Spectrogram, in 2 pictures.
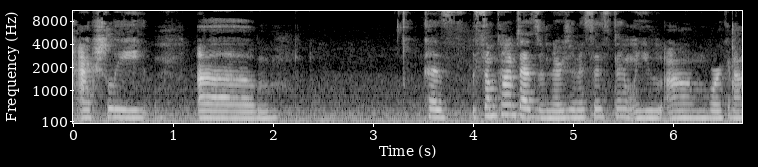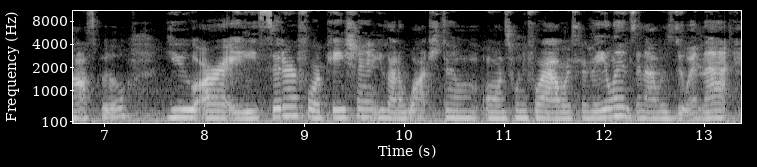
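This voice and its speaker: A woman's voice: medium pitch, steady tone, moderate pace, noisy background. A woman in her thirties ranting casually to her vlog audience, chatty and full of "you know" and "um". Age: 30s. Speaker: vlogger. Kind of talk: casual rant to camera.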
